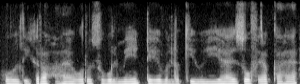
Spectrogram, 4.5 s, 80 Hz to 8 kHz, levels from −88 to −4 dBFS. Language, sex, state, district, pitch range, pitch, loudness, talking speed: Hindi, female, Haryana, Rohtak, 175-185 Hz, 180 Hz, -17 LUFS, 200 wpm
